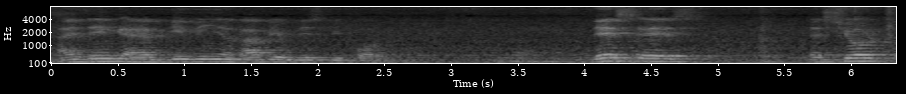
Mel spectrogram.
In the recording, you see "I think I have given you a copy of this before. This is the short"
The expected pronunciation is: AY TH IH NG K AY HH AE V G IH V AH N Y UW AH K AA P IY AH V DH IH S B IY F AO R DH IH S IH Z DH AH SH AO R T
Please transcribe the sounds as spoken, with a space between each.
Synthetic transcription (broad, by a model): AY T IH NG K AY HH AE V G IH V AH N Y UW AH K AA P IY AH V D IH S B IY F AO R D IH S IH Z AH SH AO R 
